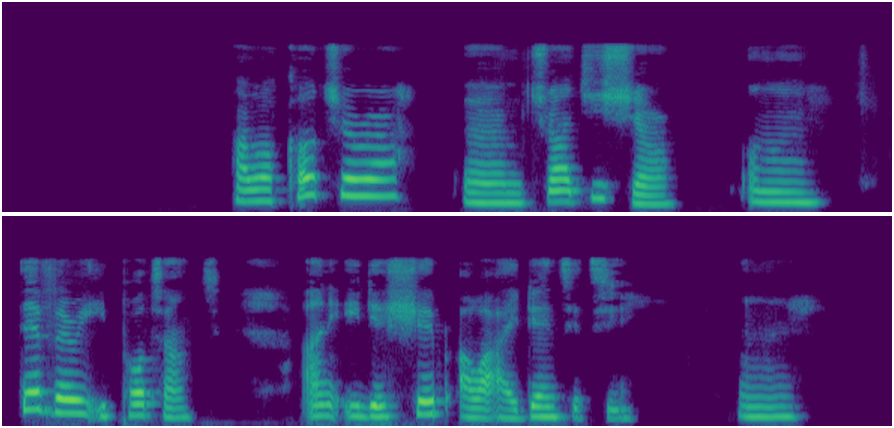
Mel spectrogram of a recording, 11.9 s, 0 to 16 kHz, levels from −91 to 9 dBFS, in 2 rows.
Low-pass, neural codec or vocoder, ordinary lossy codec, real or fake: 7.2 kHz; codec, 16 kHz, 2 kbps, X-Codec, WavLM features, trained on Multilingual LibriSpeech; none; fake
